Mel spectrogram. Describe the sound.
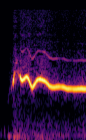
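A single sustained whistle, fairly loud, wavering in pitch at first and then holding a long steady tone, a person whistling an imitation of the wind. No talking.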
